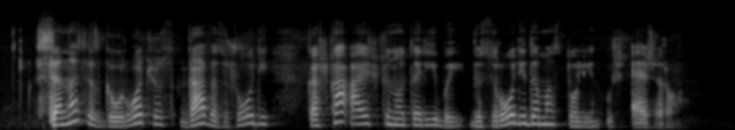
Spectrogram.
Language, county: Lithuanian, Alytus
